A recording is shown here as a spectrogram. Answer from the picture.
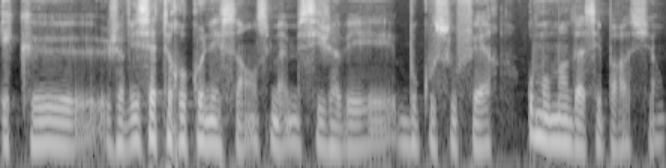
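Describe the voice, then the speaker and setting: A man talks at a fairly slow pace with fairly even intonation. His tone is dark and mellow, and somewhat breathy. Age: 70s. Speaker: author and psychosociologist. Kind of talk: radio interview. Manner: halting.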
